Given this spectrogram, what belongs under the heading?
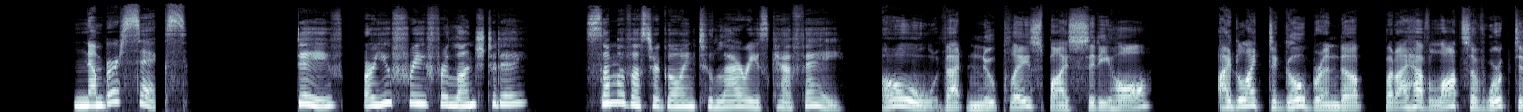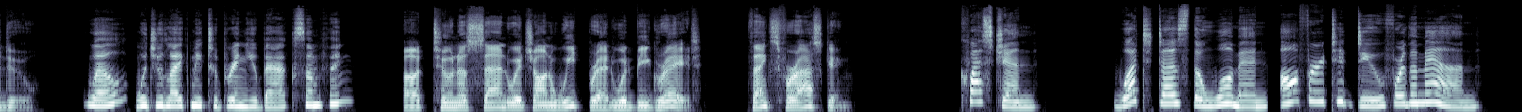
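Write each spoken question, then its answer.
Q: What does the woman offer to do for the man?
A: Bring him back a sandwich for lunch.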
